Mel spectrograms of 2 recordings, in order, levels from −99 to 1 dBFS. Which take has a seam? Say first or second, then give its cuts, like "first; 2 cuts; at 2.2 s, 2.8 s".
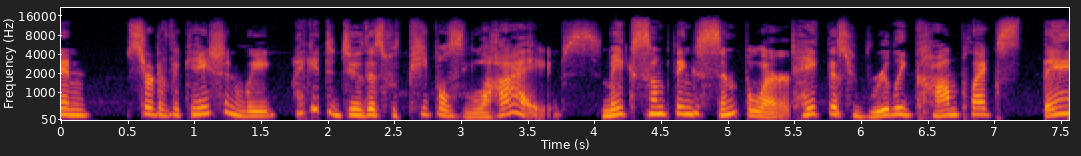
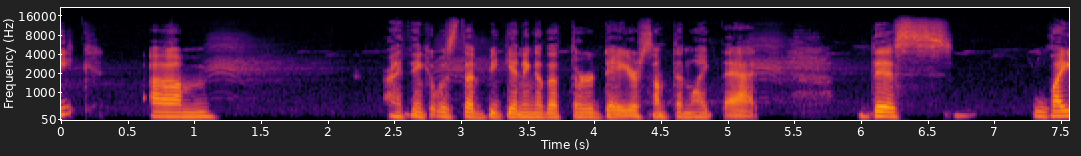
first; 3 cuts; at 1.7 s, 4.1 s, 5.5 s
